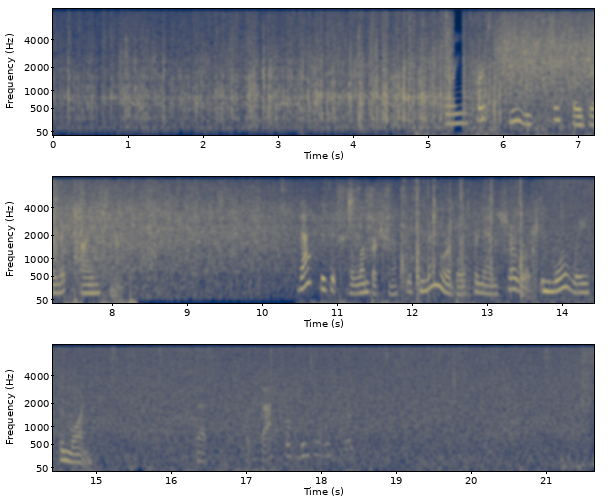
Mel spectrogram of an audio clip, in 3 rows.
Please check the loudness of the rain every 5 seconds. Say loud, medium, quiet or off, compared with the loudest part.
loud, loud, medium, medium, medium.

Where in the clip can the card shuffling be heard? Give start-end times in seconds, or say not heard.
11.8-13.7.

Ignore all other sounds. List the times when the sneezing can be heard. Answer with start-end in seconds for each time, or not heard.
not heard.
